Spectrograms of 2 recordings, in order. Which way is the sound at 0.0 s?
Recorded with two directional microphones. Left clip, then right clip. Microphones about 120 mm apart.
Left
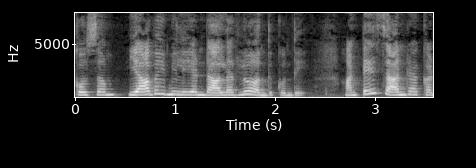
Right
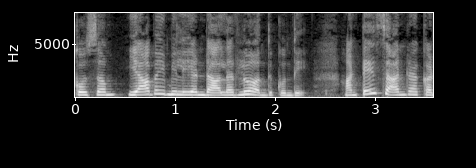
45° right (ahead or behind).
